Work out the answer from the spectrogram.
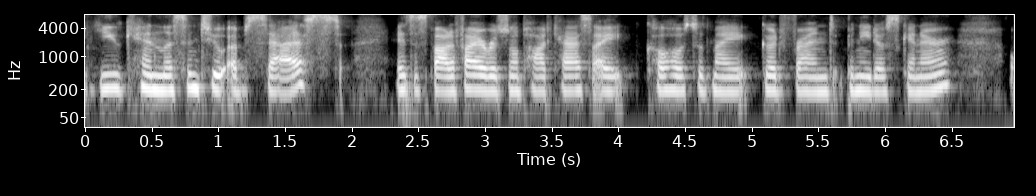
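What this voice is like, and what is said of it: Creaky vocal fry voice. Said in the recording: “If you want to hear more of my vocal fry,”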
